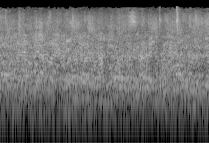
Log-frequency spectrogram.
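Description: Crowd chatter: many spectators talking at once in an indoor hall, a steady mass of overlapping voices with no single voice standing out.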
